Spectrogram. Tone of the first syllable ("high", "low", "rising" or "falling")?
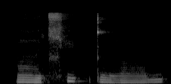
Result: low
